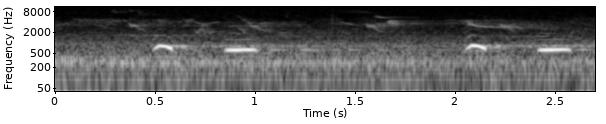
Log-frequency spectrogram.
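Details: Cuckoo giving two clean cu-coo phrases, a quick dropping first note and a level lower second note, spaced about one and a half seconds apart against soft background noise and faint other birds.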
